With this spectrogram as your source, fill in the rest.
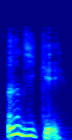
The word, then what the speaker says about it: indiquer: All right, keep in mind that when you get this Q and U after, and obviously a vowel, then U is not pronounced at all. Okay, so it's K here. You don't pronounce the U.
